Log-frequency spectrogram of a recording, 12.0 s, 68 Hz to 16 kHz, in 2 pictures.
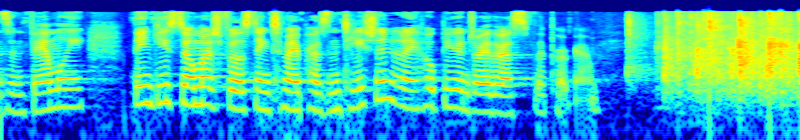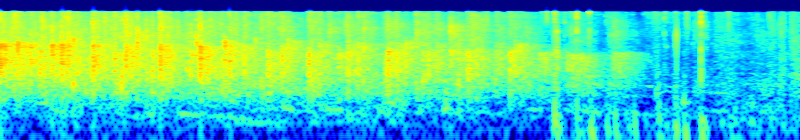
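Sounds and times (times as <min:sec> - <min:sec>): audience applauding: 0:04.7 - 0:10.9.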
